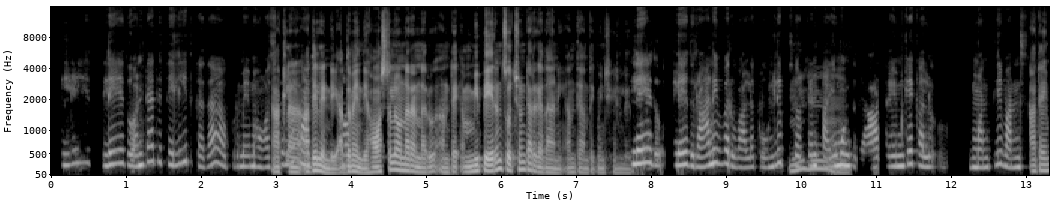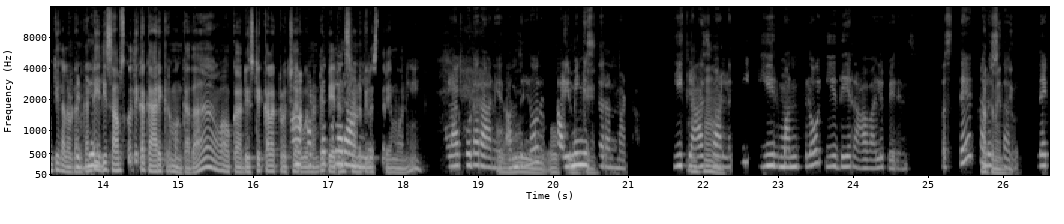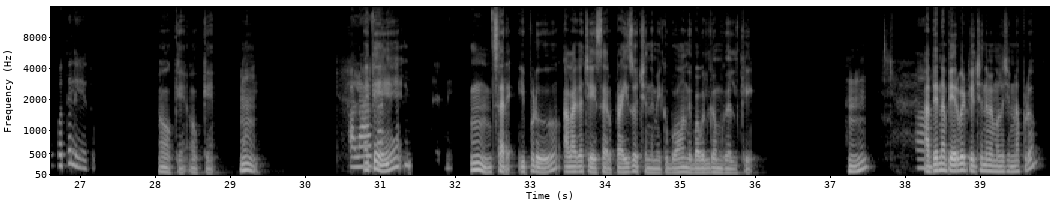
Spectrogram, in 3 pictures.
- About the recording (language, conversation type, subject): Telugu, podcast, మీ కుటుంబం మీ గుర్తింపును ఎలా చూస్తుంది?
- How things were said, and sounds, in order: static; in English: "హోస్టల్‌లో"; in English: "హోస్టల్‌లో"; unintelligible speech; in English: "పేరెంట్స్"; other background noise; in English: "ఓన్లీ సెర్టైన్"; in English: "టైమ్‌కే"; in English: "మంత్లీ వన్స్"; distorted speech; in English: "డిస్ట్రిక్ట్ కలెక్టర్"; in English: "పేరెంట్స్"; in English: "టైమింగ్"; in English: "క్లాస్"; in English: "మంత్‌లో"; in English: "డే"; in English: "పేరెంట్స్"; unintelligible speech; in English: "ప్రైజ్"; in English: "బబుల్ గమ్ గర్ల్‌కి"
